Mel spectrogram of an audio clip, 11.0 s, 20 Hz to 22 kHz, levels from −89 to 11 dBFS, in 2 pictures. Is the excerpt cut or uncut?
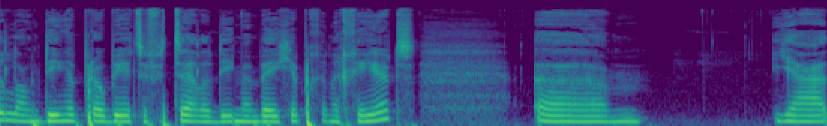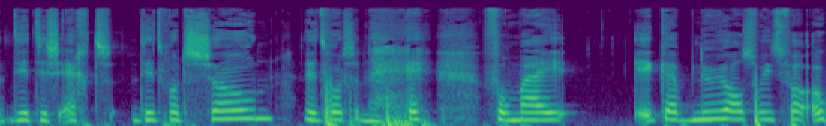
cut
